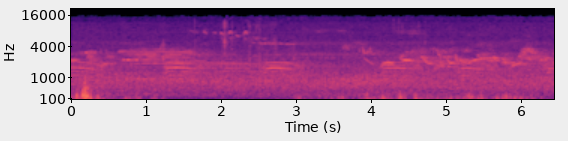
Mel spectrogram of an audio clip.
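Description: Birds calling and singing, many short chirps over a steady background hiss, with two soft low thumps right at the start.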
